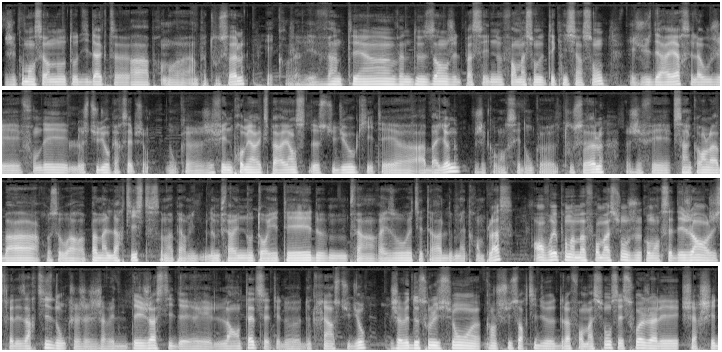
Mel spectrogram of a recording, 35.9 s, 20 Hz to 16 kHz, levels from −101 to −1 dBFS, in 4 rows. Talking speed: 195 wpm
